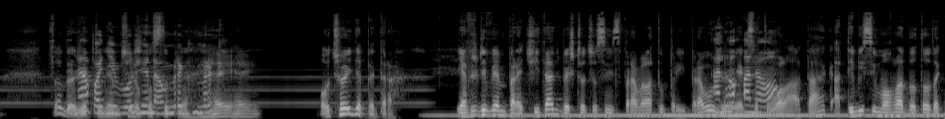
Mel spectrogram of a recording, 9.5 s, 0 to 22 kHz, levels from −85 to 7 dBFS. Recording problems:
background music; loud; throughout; 6 dB below the speech

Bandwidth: 14.5 kHz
